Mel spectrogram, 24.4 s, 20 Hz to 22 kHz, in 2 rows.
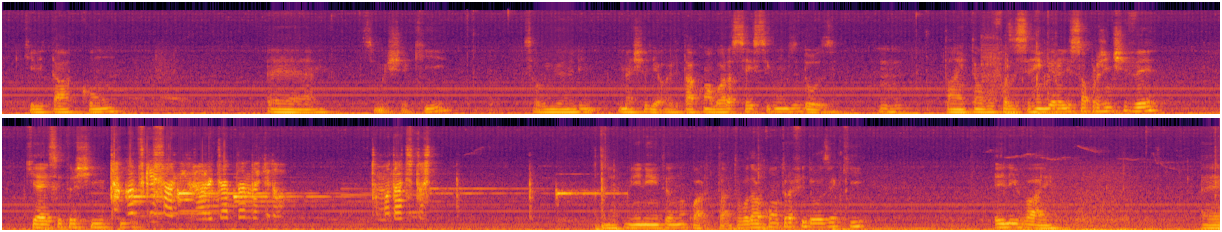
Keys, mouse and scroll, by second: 10.4 ctrl+alt+shift+l.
